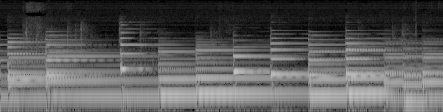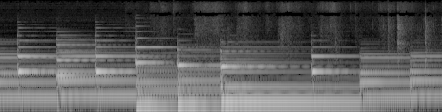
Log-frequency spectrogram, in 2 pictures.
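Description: Background piano music: a gentle melody of notes struck a few times a second over held lower notes.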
